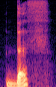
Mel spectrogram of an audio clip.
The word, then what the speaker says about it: bœuf: really strange, because it does mean that the pronunciation will change. Okay, so we'll take this one, un bœuf, and then at the plural, well, you just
